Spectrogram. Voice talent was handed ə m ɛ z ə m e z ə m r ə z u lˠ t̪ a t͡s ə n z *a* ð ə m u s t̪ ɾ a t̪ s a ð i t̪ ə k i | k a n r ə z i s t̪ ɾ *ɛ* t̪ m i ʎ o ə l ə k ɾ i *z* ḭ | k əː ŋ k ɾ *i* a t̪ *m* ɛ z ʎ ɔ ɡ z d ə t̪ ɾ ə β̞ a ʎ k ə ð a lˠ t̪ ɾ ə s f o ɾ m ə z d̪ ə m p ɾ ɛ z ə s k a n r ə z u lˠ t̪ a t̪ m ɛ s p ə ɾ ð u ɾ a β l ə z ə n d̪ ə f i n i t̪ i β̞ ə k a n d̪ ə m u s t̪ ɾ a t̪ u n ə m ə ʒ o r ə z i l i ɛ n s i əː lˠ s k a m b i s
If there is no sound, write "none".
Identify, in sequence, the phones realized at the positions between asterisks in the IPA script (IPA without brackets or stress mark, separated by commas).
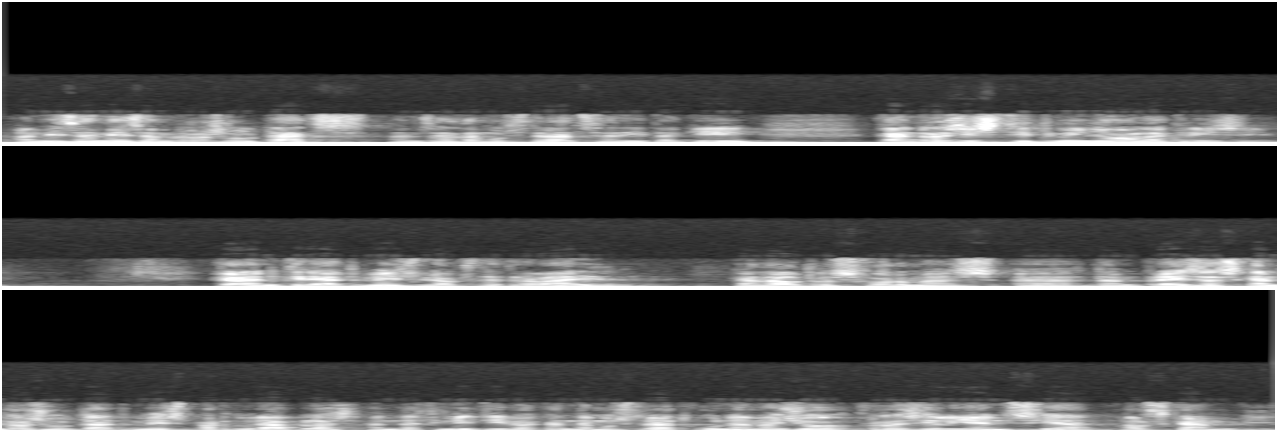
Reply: a, i, z, e, m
